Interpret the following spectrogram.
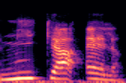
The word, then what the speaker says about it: Michaël: parce qu'on dit pas parce qu on le prononce à la française michaël donc on prononce le a et le différemment enfin séparément donc du coup on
